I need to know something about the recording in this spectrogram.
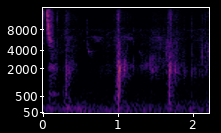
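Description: Faint footsteps of a person walking: three steps about two-thirds of a second apart.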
